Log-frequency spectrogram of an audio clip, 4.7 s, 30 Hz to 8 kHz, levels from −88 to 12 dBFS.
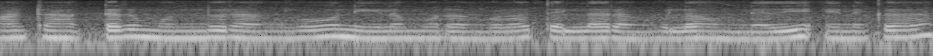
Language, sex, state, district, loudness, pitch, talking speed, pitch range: Telugu, male, Andhra Pradesh, Visakhapatnam, -16 LUFS, 185 Hz, 155 wpm, 180-195 Hz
